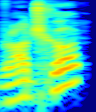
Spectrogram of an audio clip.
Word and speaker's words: Rajkot: Have I pronounced that correctly? Rajkot? – Yep.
